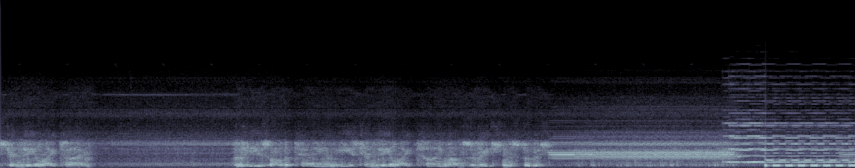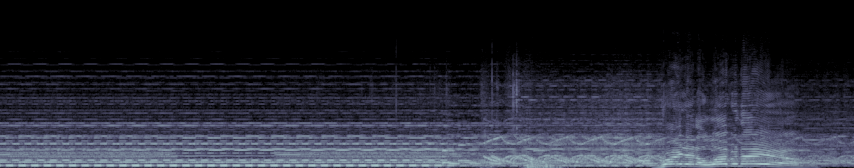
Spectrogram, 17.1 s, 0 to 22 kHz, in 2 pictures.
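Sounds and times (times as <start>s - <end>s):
pulsing electronic alarm tone: 7.2s - 17.0s
wavering siren: 7.2s - 17.0s
buzzing data burst: 12.0s - 17.0s.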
